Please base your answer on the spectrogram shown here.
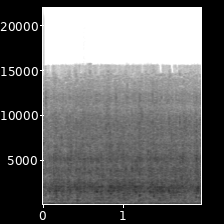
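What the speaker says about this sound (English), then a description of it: "Nice thing about this too is you can see what's coming out of the drain." Water drains out of a pipe at a laundromat, a steady close splashing trickle and gurgle running continuously without pause.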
